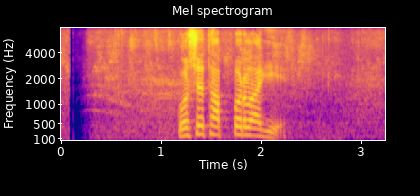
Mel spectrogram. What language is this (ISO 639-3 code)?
ben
